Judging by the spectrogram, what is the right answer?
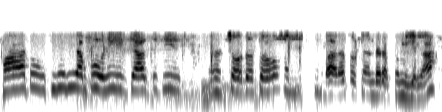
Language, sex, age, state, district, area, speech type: Hindi, male, 18-30, Uttar Pradesh, Mirzapur, rural, conversation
